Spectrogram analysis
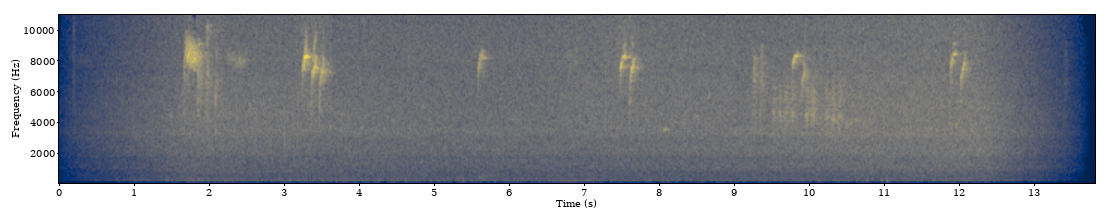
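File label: Yellow-bellied Tit; kibaragara; miyazaki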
